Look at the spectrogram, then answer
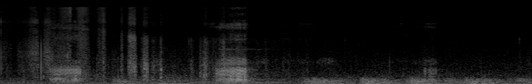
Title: beagle puppy snoring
